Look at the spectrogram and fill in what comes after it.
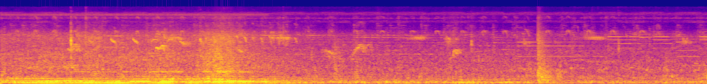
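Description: Small birds chirping in short, scattered calls, over a low rumble that fades after about four seconds. A single sharp click about eight seconds in.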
